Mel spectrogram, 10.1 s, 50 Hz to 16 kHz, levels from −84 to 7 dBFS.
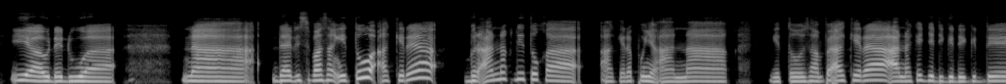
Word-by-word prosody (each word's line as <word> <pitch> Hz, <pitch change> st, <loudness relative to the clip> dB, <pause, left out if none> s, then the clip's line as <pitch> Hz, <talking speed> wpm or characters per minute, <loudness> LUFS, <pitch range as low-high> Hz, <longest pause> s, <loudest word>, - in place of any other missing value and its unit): Iya 230 Hz, -1 st, +4 dB, 0.2 s
udah 190 Hz, 0 st, +3 dB
2, 190 Hz, -1 st, +4 dB, 0.9 s
nah 195 Hz, -1 st, +3 dB, 0.6 s
dari 210 Hz, 0 st, 0 dB
sepasang 220 Hz, +1 st, +1 dB
itu 215 Hz, +8 st, 0 dB
akhirnya 260 Hz, +10 st, 0 dB, 0.3 s
beranak 215 Hz, +7 st, 0 dB
dia 270 Hz, 0 st, -1 dB
tuh 250 Hz, -, +1 dB
Kak 195 Hz, -4 st, 0 dB, 0.2 s
akhirnya 185 Hz, +1 st, -5 dB
punya 190 Hz, -3 st, +1 dB
anak 180 Hz, +1 st, -2 dB, 0.5 s
gitu 175 Hz, 0 st, -5 dB, 0.2 s
sampai 185 Hz, -1 st, -2 dB
akhirnya 220 Hz, +1 st, 0 dB, 0.2 s
anaknya 190 Hz, +3 st, 0 dB
jadi 190 Hz, -, -5 dB
gede-gede 180 Hz, +1 st, -2 dB
195 Hz, 125 wpm, -24 LUFS, 185-220 Hz, 0.9 s, Iya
